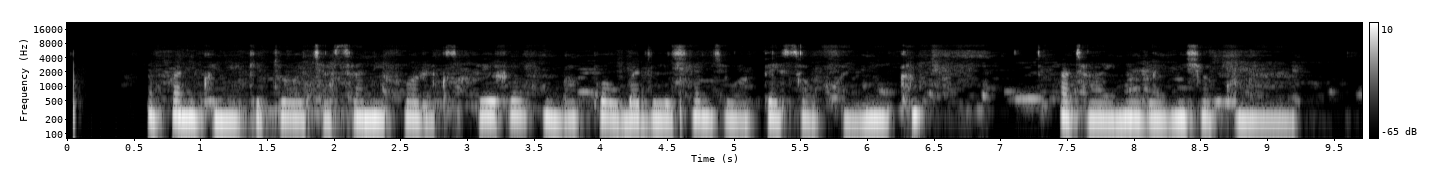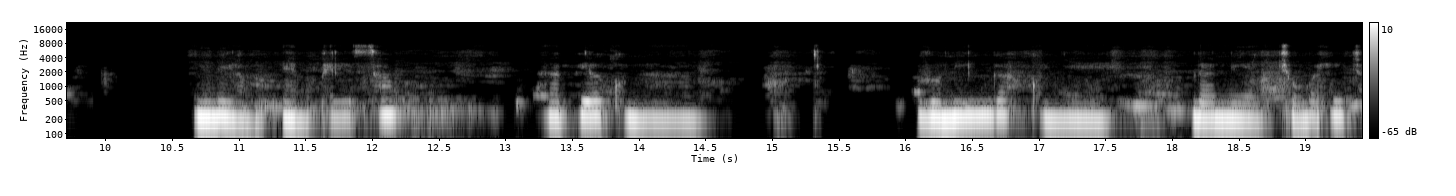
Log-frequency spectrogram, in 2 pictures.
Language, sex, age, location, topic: Swahili, female, 18-24, Kisumu, finance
